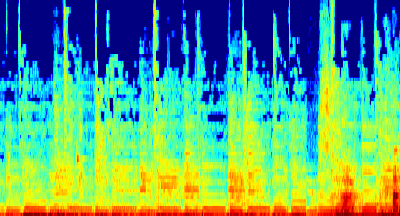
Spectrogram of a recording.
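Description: Background music with a strummed acoustic guitar, playing steadily.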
